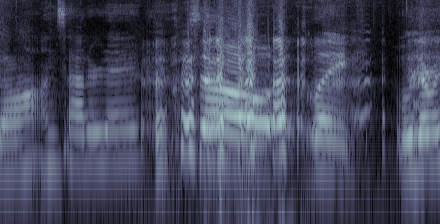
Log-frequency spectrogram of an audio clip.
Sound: laugh

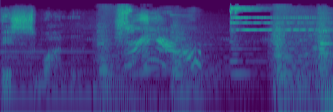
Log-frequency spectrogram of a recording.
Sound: meows

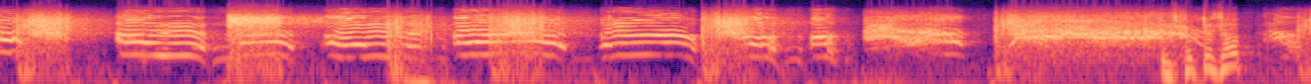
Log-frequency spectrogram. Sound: screams; Guldasta groaning and screaming

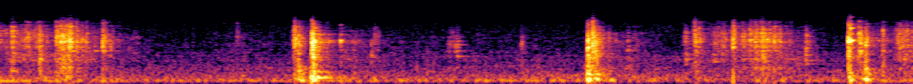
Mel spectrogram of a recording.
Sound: metal scraping

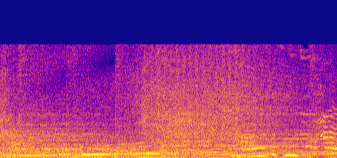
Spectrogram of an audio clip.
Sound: laughing

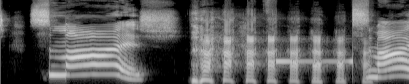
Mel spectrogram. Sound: laughing; beep

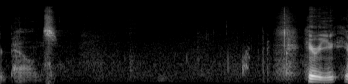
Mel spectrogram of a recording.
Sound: pause

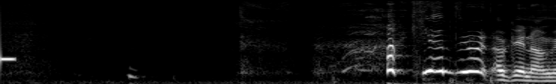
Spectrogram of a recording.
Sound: laughs

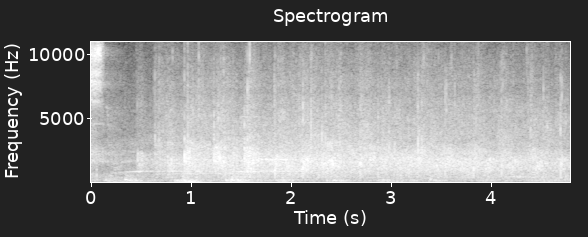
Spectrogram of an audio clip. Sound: audience applauding

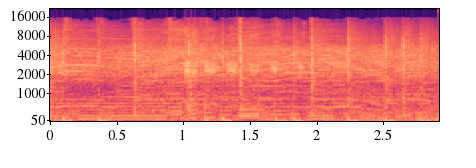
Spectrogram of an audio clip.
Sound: laughs

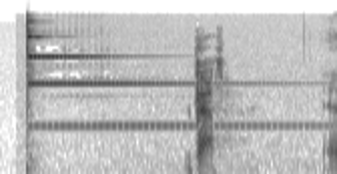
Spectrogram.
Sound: bell dings

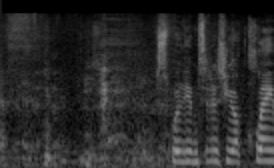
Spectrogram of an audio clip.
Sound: laughter

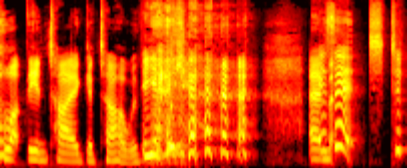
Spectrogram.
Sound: laughs

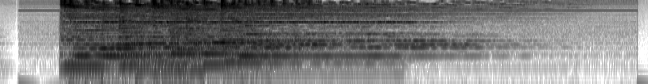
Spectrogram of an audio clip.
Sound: high-pitched tinkling with an ascending sound effect

